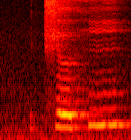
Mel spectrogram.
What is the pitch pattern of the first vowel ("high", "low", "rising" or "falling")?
low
